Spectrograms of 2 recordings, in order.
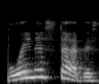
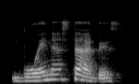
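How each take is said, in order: First: "buenas tardes" lifted high and louder, punching "buenas" and falling; an energetic opening "buenas tardes" for an audience; bright loud greeting. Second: "buenas tardes" dropped low and slowed right down, falling on "tardes"; calm, low, unhurried "buenas tardes"; low slow greeting. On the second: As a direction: sink the pitch and stretch "buenas tardes". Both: Shown as a demonstration. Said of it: "Por ejemplo".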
